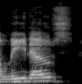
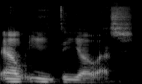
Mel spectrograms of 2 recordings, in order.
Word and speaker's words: Lido's: I want to throw a shout out to Lido's. Not a bad place. It's like the Lido Shuffle, from Boss Gags, but it's pronounced not Lidos. It's pronounced Ledos.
